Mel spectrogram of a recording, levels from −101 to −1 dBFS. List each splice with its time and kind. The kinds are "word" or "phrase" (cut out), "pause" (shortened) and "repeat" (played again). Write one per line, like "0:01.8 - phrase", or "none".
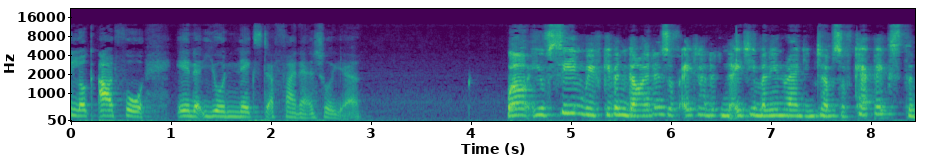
none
